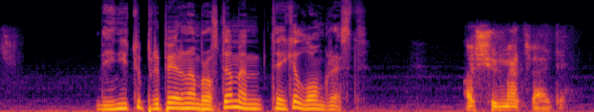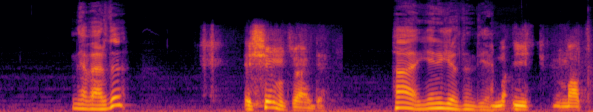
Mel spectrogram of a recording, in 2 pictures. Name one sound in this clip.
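A man talks with animation through a headset microphone over an online call.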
